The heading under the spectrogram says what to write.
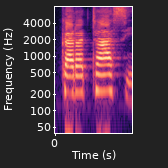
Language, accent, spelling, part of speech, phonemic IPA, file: Swahili, Kenya, karatasi, noun, /kɑ.ɾɑˈtɑ.si/, Sw-ke-karatasi.flac
- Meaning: paper (material for writing on)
